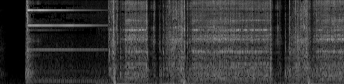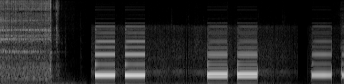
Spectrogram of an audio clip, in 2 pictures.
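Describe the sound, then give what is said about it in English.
A telephone rings in loud double bursts, three rings spaced a couple of seconds apart, following a few seconds of steady mechanical whirring and clatter. “That's why they've been ringing.”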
